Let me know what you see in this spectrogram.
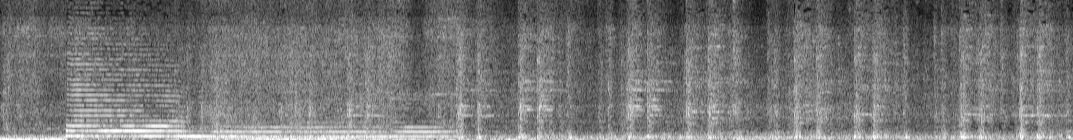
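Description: A train horn sounds one long blast of about four seconds over the low rumble of a diesel locomotive, its pitch dropping slightly partway. The rapid clickety-clack of wheels over the rails follows as passenger coaches pass.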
